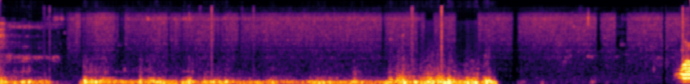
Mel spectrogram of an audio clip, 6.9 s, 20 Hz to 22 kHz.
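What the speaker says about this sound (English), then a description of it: "20 mile an hour winds right now" Strong gusty wind buffets a microphone outdoors during trout fishing, roaring in heavy low rumbling blasts for several seconds, dropping away abruptly, then surging back at the end.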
